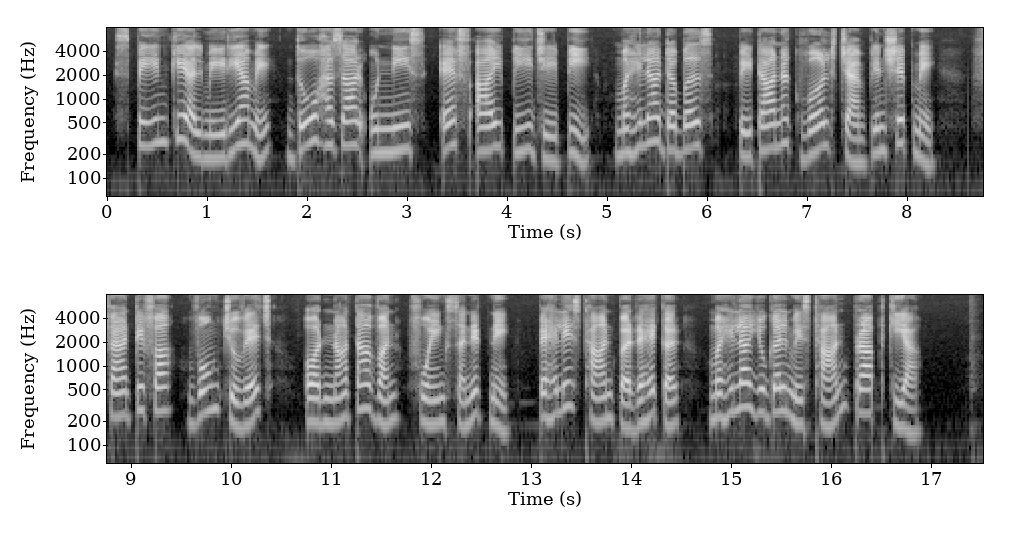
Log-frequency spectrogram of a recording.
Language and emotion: Hindi, neutral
